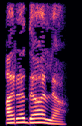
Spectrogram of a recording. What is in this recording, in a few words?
"ಅರಿದಲ", Kannada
